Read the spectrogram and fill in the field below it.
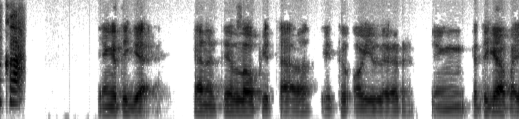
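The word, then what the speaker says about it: L'Hôpital: 0 per0 ya biasanya tapi kamu jangan baca Hospital Hospital ya lital lital sama kayak ini ini ya Ini bukankan eer bacanya Ya tapi oiler oiler ini cara bacanya lowital low pital low pital kalau ini bacanya oiler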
